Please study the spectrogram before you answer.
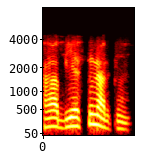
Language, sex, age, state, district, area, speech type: Bengali, male, 60+, West Bengal, Nadia, rural, conversation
